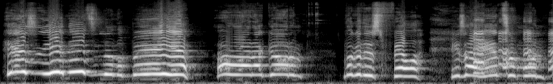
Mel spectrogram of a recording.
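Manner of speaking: very high falsetto Aussie wildlife host; loud mock-female voice presenting a catch; girly voice. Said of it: "I have more of a girly voice".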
